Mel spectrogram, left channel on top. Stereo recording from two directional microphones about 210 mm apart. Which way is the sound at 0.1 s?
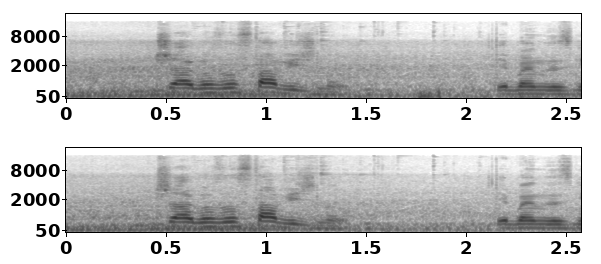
45° right (ahead or behind).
